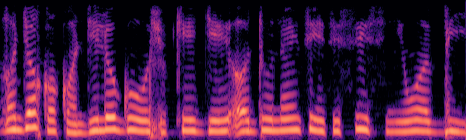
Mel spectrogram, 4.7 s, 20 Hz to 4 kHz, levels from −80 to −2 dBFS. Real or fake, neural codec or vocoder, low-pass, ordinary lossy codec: real; none; 3.6 kHz; none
